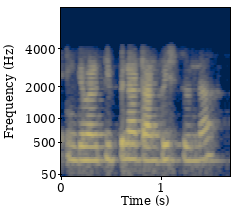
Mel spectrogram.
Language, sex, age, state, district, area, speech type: Telugu, female, 18-30, Telangana, Karimnagar, rural, conversation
